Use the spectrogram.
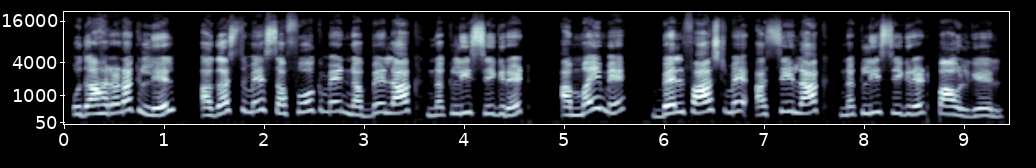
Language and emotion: Maithili, neutral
